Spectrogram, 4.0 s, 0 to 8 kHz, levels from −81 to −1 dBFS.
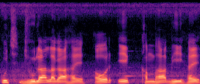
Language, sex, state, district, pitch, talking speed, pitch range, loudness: Hindi, male, Madhya Pradesh, Katni, 145 Hz, 135 wpm, 135-155 Hz, -16 LUFS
